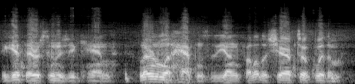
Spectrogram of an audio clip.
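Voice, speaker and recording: A man's voice: low-pitched, pushed and bright, poor audio. A man playing an upright, authoritative American Western hero, speaking firmly in 1940s radio drama style. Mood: commanding, earnest. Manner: firm, authoritative, deliberate.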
